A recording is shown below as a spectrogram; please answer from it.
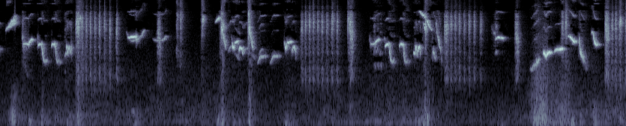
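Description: A bar-winged prinia sings vigorously and without pause, mixing high buzzy trills with quick whistled, up-and-down slurred notes. No other sounds come through.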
